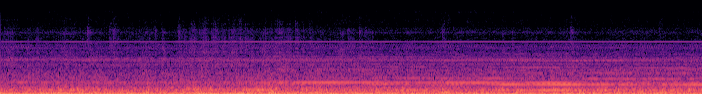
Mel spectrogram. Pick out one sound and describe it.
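A train rumbles steadily along the tracks, with wheels humming and squealing softly.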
